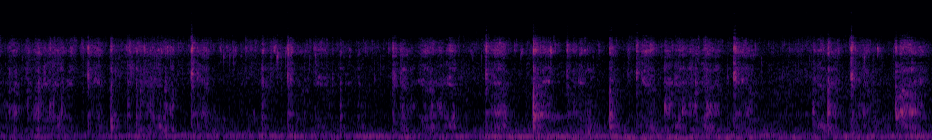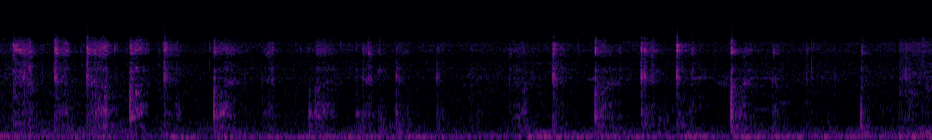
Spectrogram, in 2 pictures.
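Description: Sliced shallots sizzling in hot oil in a metal wok, with a steady hiss, while a metal spatula stirs them, scraping and clicking against the pan many times.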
